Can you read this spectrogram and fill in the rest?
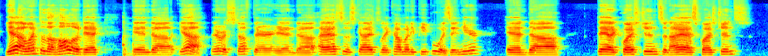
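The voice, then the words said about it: Put-on Canadian accent. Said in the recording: “You should read it in a Canadian one.”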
